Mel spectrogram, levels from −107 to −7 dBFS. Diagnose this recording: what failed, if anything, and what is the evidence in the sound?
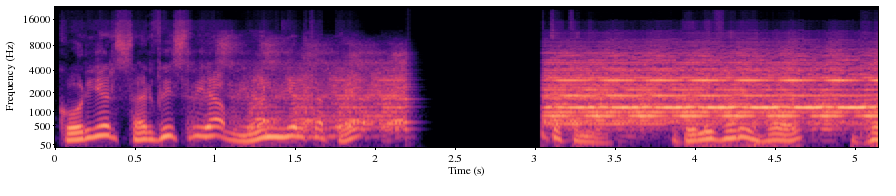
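An acoustic loop between two devices on the call gains level: feedback howl near 1 kHz from 0.83 s, with the loop repeating roughly every 0.3 s, peaking about 8 dB above speech.

Audio stops arriving at 2.19 s, likely a long network dropout: 0.84 s is lost, a 0.84 s fading fill, 0.73 s of it silence, until 3.05 s.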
